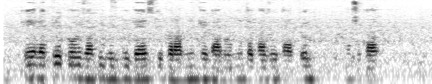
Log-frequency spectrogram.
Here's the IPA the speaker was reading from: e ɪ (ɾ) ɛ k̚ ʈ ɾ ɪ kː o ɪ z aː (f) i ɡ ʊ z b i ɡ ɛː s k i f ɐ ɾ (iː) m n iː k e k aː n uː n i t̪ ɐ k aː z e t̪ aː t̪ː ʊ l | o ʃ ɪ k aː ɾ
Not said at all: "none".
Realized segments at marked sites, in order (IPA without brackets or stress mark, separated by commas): l, f, aː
